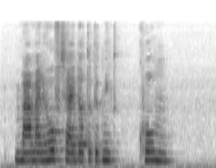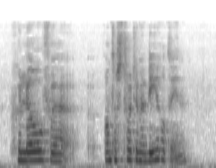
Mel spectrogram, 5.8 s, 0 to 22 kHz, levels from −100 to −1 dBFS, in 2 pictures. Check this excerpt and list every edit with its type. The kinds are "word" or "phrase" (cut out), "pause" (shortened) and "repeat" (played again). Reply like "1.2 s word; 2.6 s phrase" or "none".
none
